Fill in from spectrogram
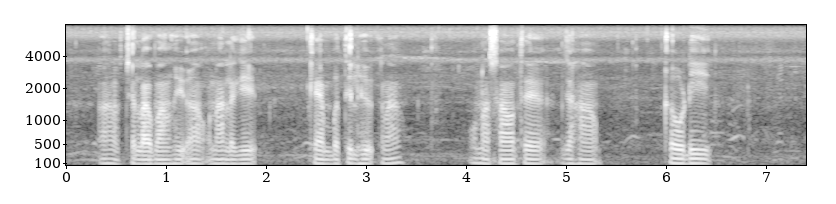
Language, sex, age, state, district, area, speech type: Santali, male, 30-45, West Bengal, Purba Bardhaman, rural, spontaneous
